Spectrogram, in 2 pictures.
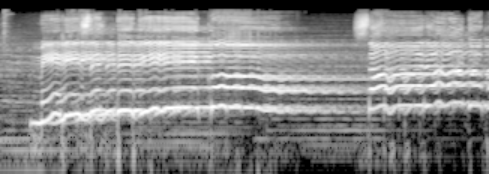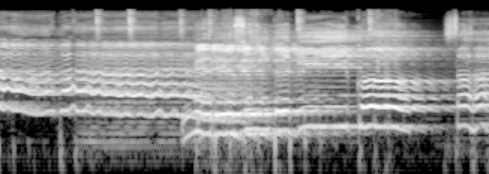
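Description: A woman singing a Hindi devotional bhajan live into a microphone over musical accompaniment, her voice coming in about half a second in with long, sliding held notes.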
